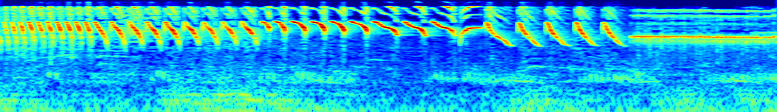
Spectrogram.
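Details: Long-burst song of a white canary: quick repeated high slurred notes that slow into sweeping whistles, ending with a steady, thin, buzzy trill.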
